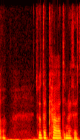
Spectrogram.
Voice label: "cad", Welsh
